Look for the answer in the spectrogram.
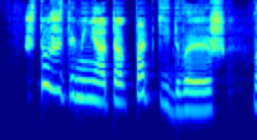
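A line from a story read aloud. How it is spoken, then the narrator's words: Indignant cat's howl. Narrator (Russian): возмущенно взвыл кот Васька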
